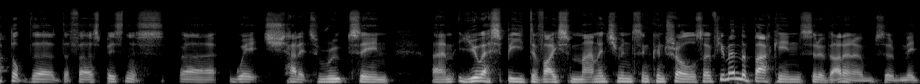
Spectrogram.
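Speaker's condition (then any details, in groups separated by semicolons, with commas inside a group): No condition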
